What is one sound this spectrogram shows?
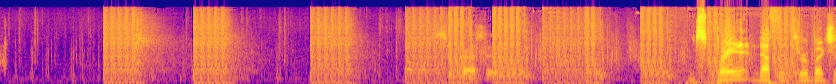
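Boots thud quickly on grass as soldiers run.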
